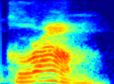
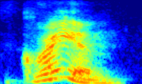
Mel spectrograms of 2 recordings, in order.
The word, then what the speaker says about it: Graham: You said Graham, as in what you measure. And how do you say it? Graham.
